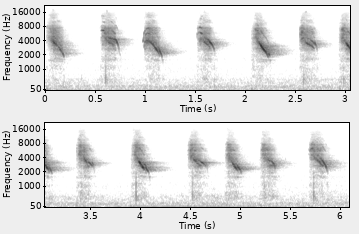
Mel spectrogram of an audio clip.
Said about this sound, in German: Nee, aber das ist keineswegs so eintönig, sondern also ein Spatz zum Beispiel, der eine Frau sucht, doch der unverpaart ist, der singt so.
